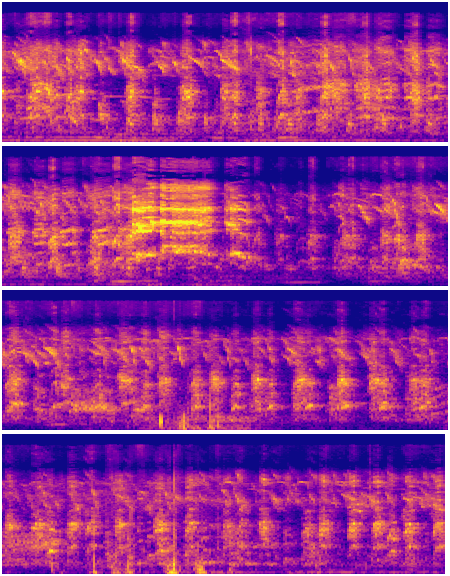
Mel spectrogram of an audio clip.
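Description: Hens, including a plump black one, cluck busily alongside a rooster in a backyard flock, a dense, continuous chatter of clucks with a louder crow-like burst partway through.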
